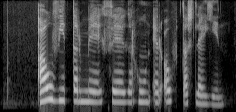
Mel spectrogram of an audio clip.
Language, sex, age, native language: Icelandic, female, 11, Icelandic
